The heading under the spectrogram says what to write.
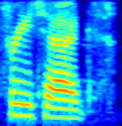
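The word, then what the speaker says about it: Freitag: Michelle Freetag.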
